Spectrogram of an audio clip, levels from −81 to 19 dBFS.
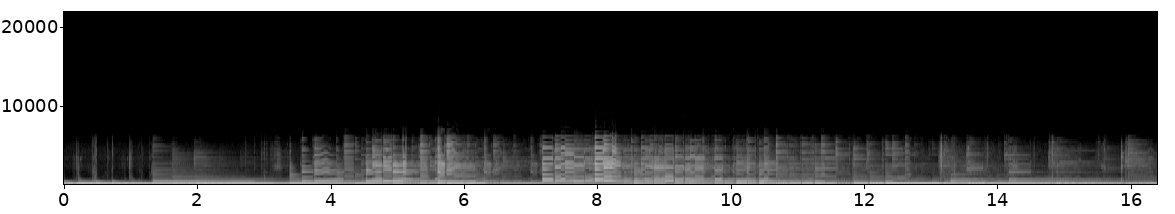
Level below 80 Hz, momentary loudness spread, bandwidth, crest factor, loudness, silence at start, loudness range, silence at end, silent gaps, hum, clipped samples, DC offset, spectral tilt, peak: -28 dBFS; 8 LU; 6.4 kHz; 18 dB; -19 LUFS; 0 s; 3 LU; 0 s; none; none; under 0.1%; under 0.1%; -7.5 dB/octave; 0 dBFS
